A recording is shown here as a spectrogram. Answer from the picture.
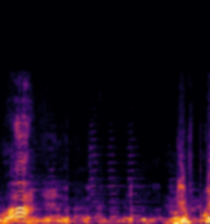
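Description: Speech only: several voices chattering and talking over one another.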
